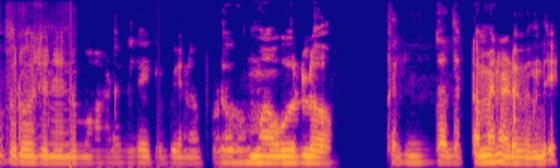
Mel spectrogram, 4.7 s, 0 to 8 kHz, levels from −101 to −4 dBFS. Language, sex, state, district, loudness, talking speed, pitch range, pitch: Telugu, male, Andhra Pradesh, Anantapur, -27 LUFS, 130 wpm, 105-110 Hz, 110 Hz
